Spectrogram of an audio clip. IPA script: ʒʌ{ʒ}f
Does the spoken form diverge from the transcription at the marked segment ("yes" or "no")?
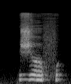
yes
